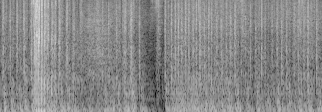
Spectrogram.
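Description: Rapid aircraft cannon strafing fire in a video game, a dense continuous rattling burst with a sharp opening blast, a short pause, then more sustained fire, loud and close.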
